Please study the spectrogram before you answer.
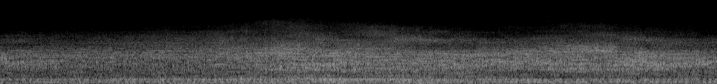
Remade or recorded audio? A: remade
